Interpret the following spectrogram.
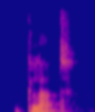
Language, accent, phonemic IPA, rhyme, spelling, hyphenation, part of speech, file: English, Southern England, /ɡlʌt/, -ʌt, glut, glut, noun / verb, LL-Q1860 (eng)-glut.wav
- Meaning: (noun) 1. An excess, too much 2. That which is swallowed 3. Something that fills up an opening 4. A wooden wedge used in splitting blocks 5. A piece of wood used to fill up behind cribbing or tubbing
